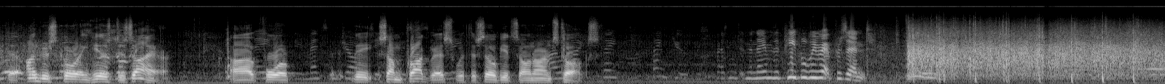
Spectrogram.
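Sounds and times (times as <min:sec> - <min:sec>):
large crowd clapping: 0:00.0 - 0:01.2, 0:09.0 - 0:11.6
speech: 0:00.1 - 0:06.2, 0:07.5 - 0:08.9
cheers and whistles: 0:09.1 - 0:11.6.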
